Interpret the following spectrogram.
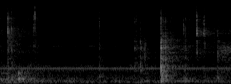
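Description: Quiet handling of cardboard flashcards: a few faint taps and rustles, with one sharper click about one and a half seconds in.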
